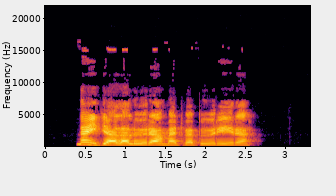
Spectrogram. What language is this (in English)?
Hungarian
